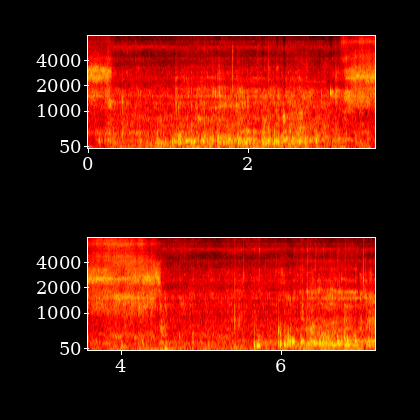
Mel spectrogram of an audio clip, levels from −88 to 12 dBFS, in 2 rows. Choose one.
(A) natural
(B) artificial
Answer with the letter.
B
